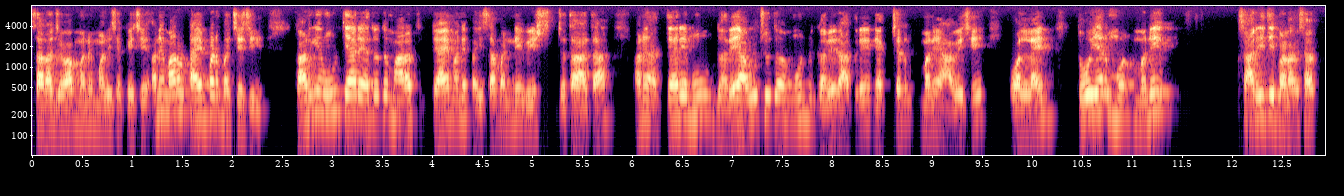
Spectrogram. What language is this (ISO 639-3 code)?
guj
